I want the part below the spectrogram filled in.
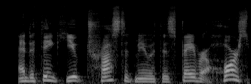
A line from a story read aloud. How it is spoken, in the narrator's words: moaned Dodd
